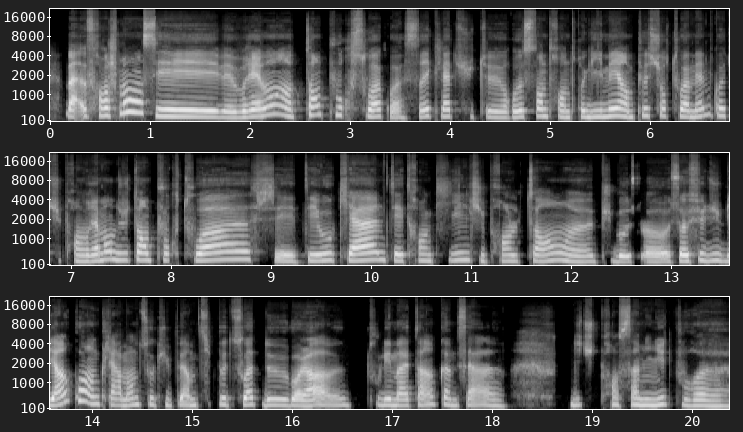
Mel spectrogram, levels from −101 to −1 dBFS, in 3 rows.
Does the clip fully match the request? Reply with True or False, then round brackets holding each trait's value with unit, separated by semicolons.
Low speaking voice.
False (230 Hz)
